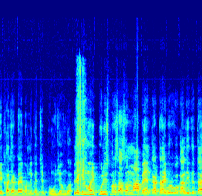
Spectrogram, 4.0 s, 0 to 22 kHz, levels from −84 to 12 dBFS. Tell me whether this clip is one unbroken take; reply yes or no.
no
